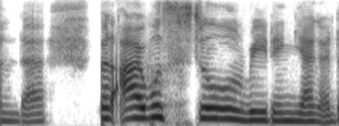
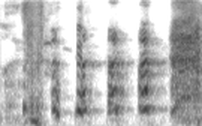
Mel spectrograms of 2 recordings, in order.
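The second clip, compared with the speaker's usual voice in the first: high, squealing giggle; excited squeal; 12 semitones higher, 9 dB quieter than usual. Real, not acted. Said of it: "get way too excited and squeal".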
